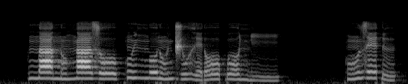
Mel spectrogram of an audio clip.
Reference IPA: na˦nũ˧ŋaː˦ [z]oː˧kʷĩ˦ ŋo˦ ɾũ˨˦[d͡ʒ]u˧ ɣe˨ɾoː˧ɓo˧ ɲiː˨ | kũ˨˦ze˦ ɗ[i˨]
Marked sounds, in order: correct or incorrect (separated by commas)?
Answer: correct, correct, incorrect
